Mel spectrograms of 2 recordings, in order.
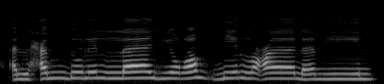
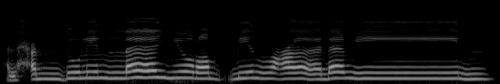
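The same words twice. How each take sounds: First: The last long vowel is held two beats. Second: The last long vowel is held six beats.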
